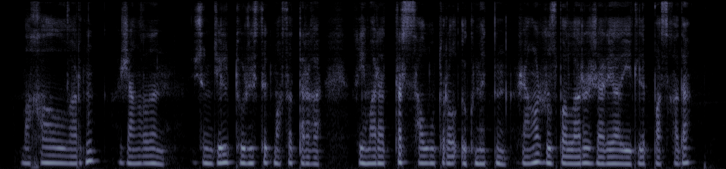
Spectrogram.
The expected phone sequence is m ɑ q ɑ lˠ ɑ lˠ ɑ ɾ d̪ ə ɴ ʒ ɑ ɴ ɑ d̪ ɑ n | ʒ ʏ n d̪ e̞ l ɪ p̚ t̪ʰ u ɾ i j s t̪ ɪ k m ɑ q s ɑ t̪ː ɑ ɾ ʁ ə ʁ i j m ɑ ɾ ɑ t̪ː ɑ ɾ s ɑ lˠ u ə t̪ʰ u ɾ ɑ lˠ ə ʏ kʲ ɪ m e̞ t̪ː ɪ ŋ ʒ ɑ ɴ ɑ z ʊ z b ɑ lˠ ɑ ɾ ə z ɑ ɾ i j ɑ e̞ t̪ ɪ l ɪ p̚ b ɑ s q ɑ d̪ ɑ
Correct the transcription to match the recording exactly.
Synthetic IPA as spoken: m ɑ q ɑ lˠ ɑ lˠ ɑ ɾ d̪ ə ɴ ʒ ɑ ɴ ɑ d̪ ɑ n | ʒ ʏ n d̪ e̞ l ɪ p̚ t̪ʰ u ɾ i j s t̪ ɪ k m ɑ q s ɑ t̪ː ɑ ɾ ʁ ɑ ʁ i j m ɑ ɾ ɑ t̪ː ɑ ɾ s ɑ lˠ u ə t̪ʰ u ɾ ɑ lˠ ə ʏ kʲ ɪ m e̞ t̪ː ɪ ŋ ʒ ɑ ɴ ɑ ʒ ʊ z b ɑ lˠ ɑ ɾ ə ʒ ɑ ɾ i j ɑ e̞ t̪ ɪ l ɪ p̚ b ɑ s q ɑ d̪ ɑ

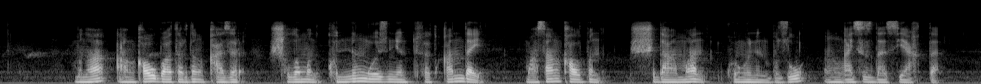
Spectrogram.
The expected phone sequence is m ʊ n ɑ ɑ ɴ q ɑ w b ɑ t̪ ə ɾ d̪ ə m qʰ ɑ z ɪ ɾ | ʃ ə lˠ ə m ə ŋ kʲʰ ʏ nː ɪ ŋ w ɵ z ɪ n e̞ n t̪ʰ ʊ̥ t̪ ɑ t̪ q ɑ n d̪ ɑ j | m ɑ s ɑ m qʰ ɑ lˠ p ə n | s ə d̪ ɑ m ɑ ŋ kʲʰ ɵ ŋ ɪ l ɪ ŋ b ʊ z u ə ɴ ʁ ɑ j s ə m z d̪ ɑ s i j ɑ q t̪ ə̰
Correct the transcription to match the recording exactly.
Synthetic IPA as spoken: m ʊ n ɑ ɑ ɴ q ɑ w b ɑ t̪ ə ɾ d̪ ə ɴ qʰ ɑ z ɪ ɾ | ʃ ə lˠ ə m ə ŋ kʲʰ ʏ nː ɪ ŋ w ɵ z ɪ n e̞ n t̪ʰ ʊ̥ t̪ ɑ t̪ q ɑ n d̪ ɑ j | m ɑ s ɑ ɴ qʰ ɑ lˠ p ə n | ʃ ə d̪ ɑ m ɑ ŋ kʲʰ ɵ ŋ ɪ l ɪ n b ʊ z u ə ɴ ʁ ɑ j s ə z d̪ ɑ s i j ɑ q t̪ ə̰

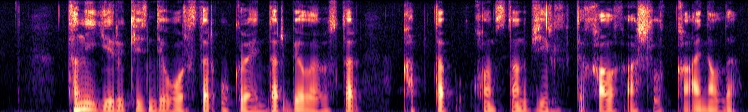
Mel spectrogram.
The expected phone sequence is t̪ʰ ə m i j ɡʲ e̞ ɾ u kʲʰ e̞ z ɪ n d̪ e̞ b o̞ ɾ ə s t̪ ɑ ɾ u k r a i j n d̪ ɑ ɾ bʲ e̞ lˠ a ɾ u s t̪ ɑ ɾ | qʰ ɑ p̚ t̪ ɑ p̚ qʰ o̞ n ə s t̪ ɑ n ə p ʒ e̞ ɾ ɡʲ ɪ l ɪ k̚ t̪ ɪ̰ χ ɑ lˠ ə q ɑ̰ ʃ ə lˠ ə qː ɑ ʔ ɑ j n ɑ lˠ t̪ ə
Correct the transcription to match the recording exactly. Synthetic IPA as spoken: t̪ʰ ə n i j ɡʲ e̞ ɾ u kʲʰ e̞ z ɪ n d̪ e̞ w o̞ ɾ ə s t̪ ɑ ɾ u k r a i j n d̪ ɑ ɾ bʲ e̞ lˠ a ɾ u s t̪ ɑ ɾ | qʰ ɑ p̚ t̪ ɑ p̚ qʰ o̞ n ə s t̪ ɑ n ə p ʒ e̞ ɾ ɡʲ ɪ l ɪ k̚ t̪ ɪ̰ χ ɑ lˠ ə q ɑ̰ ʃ ə lˠ ə qː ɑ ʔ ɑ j n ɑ lˠ d̪ ə

